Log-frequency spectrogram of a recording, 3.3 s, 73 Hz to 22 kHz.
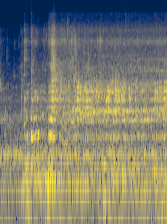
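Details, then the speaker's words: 2001 Eljer Savoy toilet tested after its broken handle was replaced: short handle click, then a steady rush of water draining and refilling, with nothing hitting the lid. The flush works normally. "Okay, so now we're going to go ahead and test it with this new handle. Here we go. And that sounded like it worked."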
